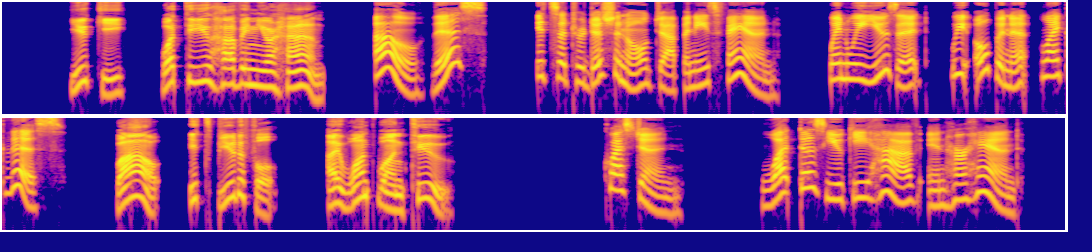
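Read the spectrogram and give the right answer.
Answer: A traditional Japanese fan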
